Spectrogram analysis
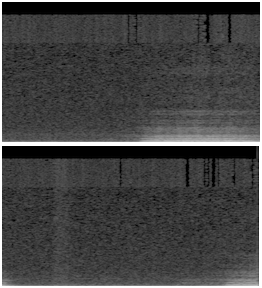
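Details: Looped sleep-sound recording of a soft nasal snore: low rumbling snore on inhalation separated by quiet pauses, slow steady rhythm; snoring.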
